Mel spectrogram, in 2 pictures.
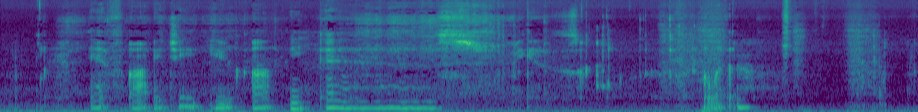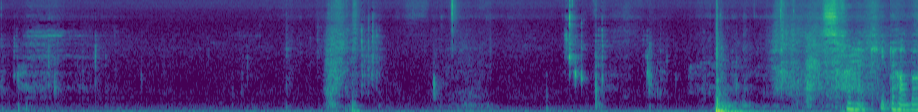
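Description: A young woman whispers softly close by.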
